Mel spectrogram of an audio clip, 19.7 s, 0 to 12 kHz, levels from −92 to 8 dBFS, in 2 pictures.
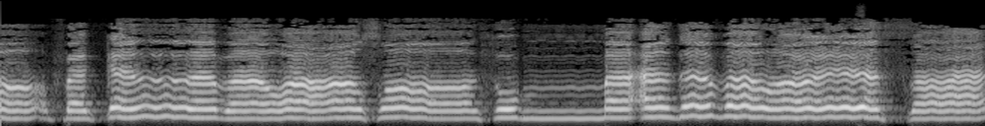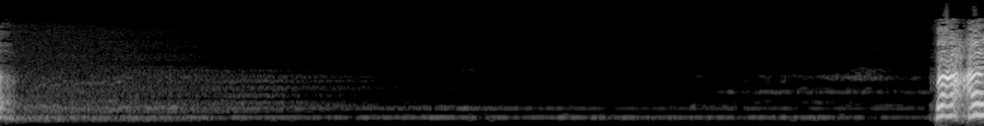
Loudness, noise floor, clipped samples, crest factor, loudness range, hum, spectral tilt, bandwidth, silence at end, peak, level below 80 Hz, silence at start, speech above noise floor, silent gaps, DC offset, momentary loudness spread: -14 LUFS; -71 dBFS; under 0.1%; 16 dB; 8 LU; none; -4.5 dB/octave; 7.4 kHz; 0 s; 0 dBFS; -80 dBFS; 0 s; 58 dB; none; under 0.1%; 11 LU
